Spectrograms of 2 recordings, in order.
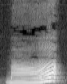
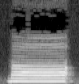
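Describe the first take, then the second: First: The pitch dips down and comes back up. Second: The pitch stays high and level.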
